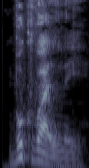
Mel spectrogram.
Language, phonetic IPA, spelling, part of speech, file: Russian, [bʊkˈvalʲnɨj], буквальный, adjective, Ru-буквальный.ogg
- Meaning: literal (exactly as stated; read or understood without additional interpretation)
